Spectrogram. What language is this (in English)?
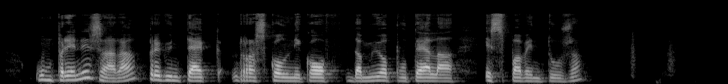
Occitan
